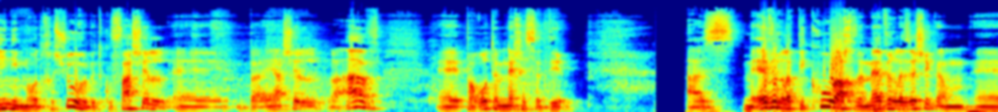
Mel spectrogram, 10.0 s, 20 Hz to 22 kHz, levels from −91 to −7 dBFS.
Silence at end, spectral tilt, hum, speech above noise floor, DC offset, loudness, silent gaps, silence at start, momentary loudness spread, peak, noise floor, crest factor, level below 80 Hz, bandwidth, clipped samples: 0 s; -5 dB/octave; none; 25 dB; under 0.1%; -13 LUFS; 6.57-6.74 s, 6.81-6.85 s; 0 s; 13 LU; 0 dBFS; -37 dBFS; 12 dB; -30 dBFS; 16.5 kHz; 0.6%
